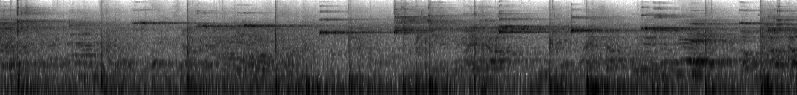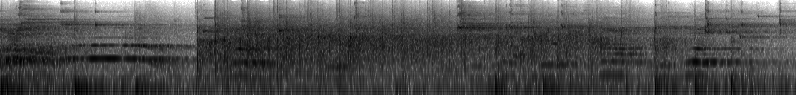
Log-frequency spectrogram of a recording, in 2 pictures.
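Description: Sneakers squeak sharply on a hard court in a large echoing gym.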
